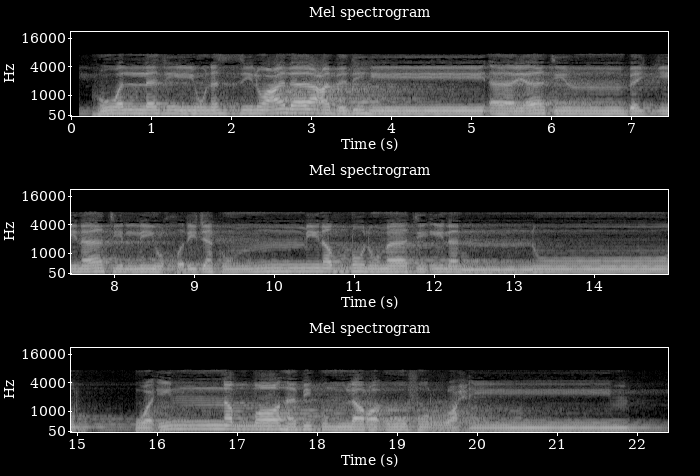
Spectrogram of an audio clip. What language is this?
Arabic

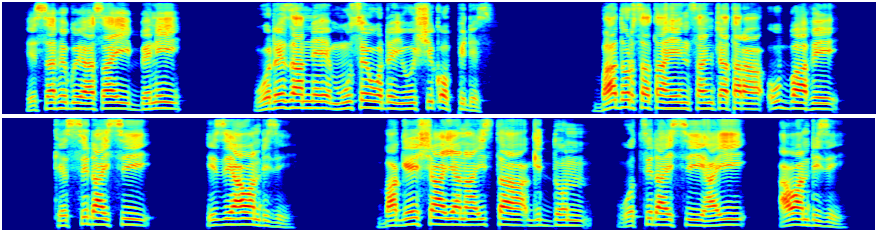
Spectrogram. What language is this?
Gamo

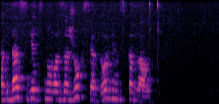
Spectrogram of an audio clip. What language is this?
Russian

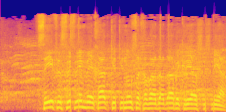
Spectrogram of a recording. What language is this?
Hebrew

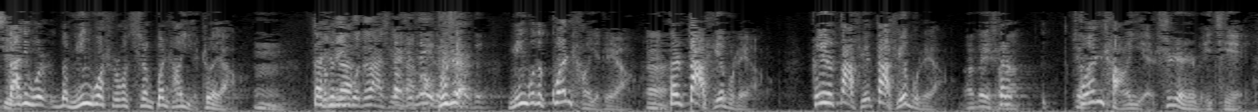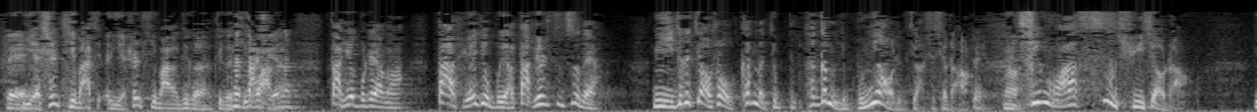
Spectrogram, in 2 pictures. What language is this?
Chinese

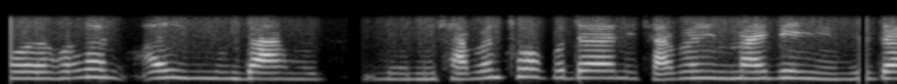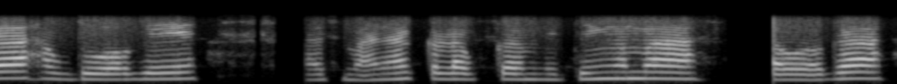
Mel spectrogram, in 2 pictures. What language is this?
Manipuri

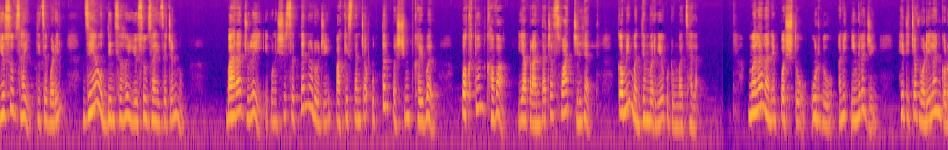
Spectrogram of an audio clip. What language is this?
Marathi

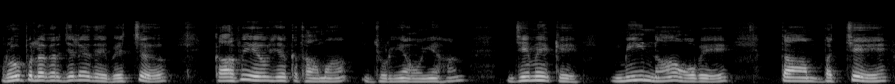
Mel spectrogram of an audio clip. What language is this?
Punjabi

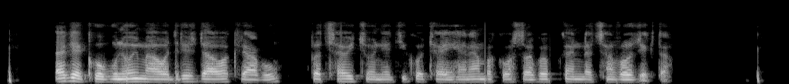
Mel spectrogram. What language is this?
Central Kurdish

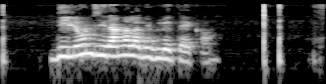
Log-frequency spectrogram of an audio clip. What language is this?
Catalan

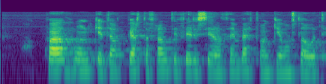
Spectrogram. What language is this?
Icelandic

